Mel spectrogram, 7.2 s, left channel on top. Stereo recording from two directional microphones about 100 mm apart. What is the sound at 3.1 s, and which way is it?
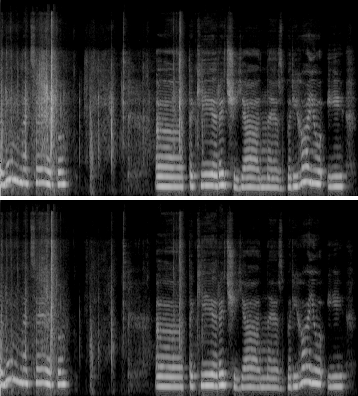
Speech, 5° right (ahead or behind).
